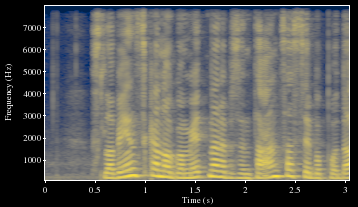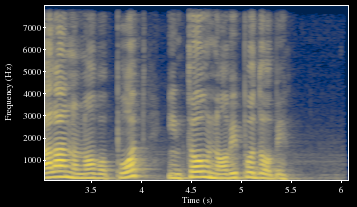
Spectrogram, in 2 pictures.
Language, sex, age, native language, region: Slovenian, female, 30-49, Slovenian, Zasavska region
